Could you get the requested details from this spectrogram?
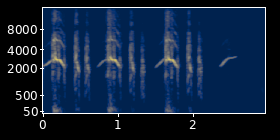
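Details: Grey francolin male giving its repeated call: a rising whistle then a burst of sharp high notes, three full phrases roughly every 0.7 seconds, ending with a lone rising whistle.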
